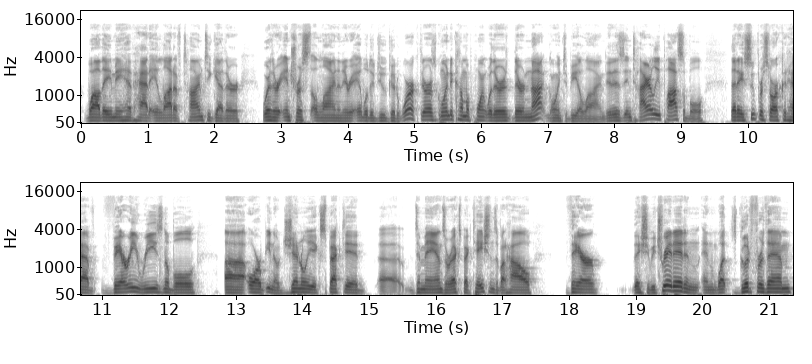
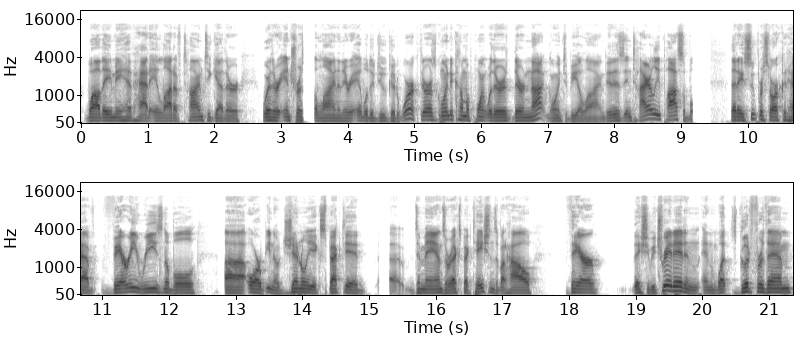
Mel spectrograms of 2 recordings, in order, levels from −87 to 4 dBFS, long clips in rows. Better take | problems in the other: first | audio cutting out; at 3.5 s, at 9 s and at 15 s

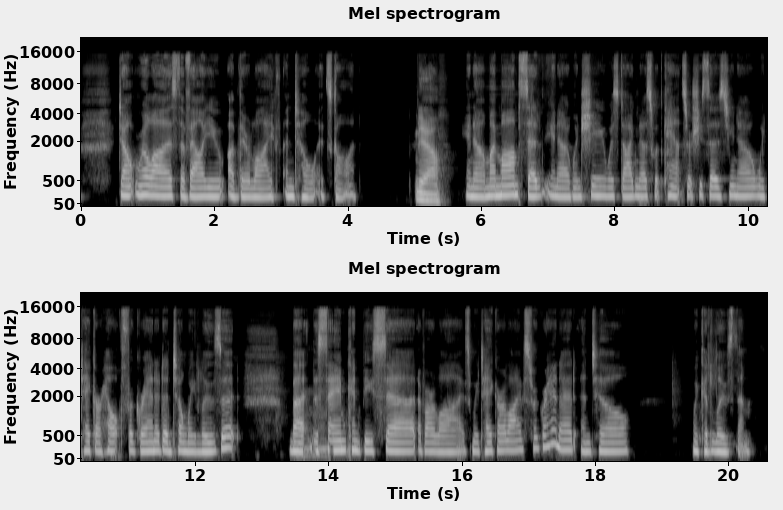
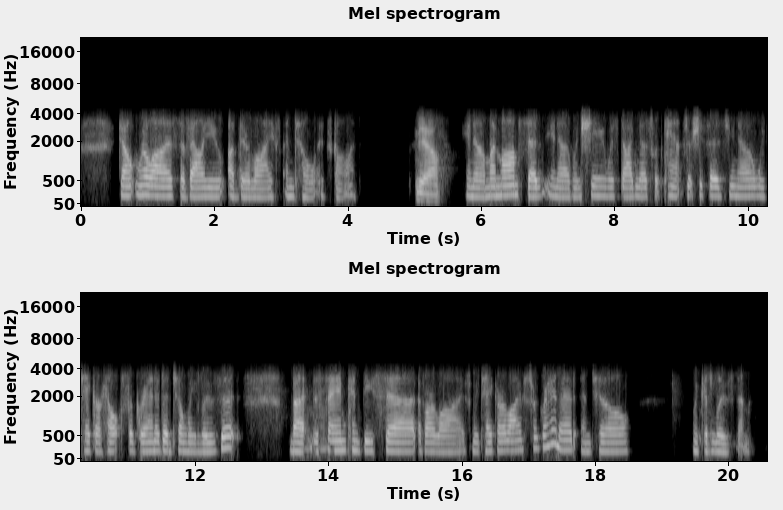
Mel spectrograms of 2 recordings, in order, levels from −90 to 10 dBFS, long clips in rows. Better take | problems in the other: first | phone-call audio; poor line

